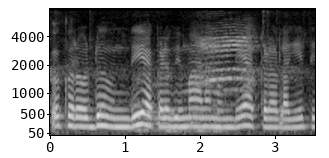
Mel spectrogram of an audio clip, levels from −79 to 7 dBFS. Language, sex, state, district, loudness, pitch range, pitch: Telugu, female, Andhra Pradesh, Sri Satya Sai, -14 LUFS, 205-225 Hz, 210 Hz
